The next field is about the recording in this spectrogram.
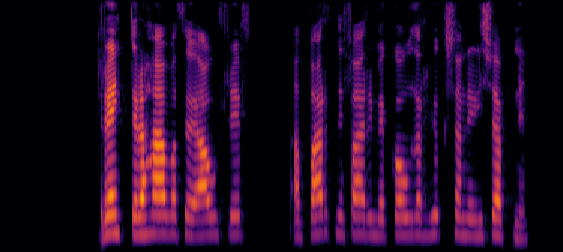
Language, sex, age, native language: Icelandic, female, 40-49, Icelandic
